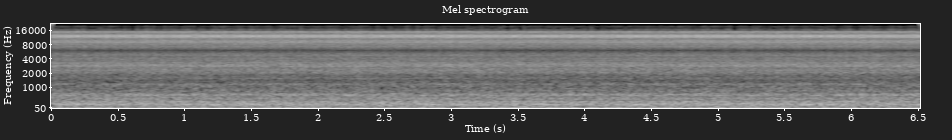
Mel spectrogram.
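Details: Almost-new Toyota Prius hybrid, sub-zero temperature with fogged windows: demister fan turned up high on windscreen, loud steady rushing air, no rattle, squeal or pitch change; camera close made it sound louder; normal.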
